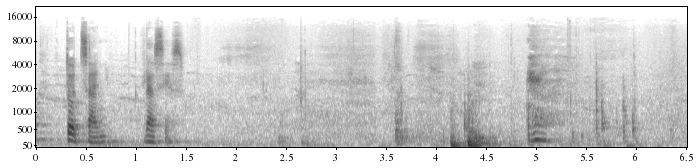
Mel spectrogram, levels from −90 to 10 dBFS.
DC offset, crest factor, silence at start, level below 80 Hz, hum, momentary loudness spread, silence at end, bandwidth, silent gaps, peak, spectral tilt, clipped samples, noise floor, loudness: under 0.1%; 22 dB; 0 s; -38 dBFS; none; 23 LU; 0 s; 15.5 kHz; none; -6 dBFS; -5 dB/octave; under 0.1%; -49 dBFS; -28 LUFS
